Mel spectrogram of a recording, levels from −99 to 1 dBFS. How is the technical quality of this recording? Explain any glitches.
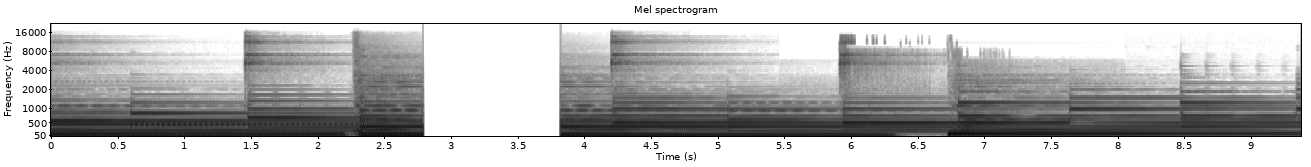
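The recording has two clear technical faults: a silent dropout early on and a stretch of degraded, band-limited sound later in the clip.

From 2.79 to 3.82 s the output goes completely silent for about 1.03 s, then resumes. This is a playback stall. The sound stops mid-flow rather than fading, and nothing is heard until the player recovers. The likely cause is the player running out of buffered data, or its audio thread being blocked, so no samples reached the output for that second.

From 5.46 to 8.05 s there is a Bluetooth SBC bit pool drop. The top end turns dull and a gritty, grainy noise sits on the sound until it clears at about 8.05 s. The change in quality suggests the encoder cut its bit pool sharply, roughly from 31 down to 11, which fits a link rate near 83 kbps. This typically happens on a congested wireless link. With so few bits, the upper sub-bands get little or nothing and the remaining bands are coarsely quantised, which causes both the lost treble and the grit.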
